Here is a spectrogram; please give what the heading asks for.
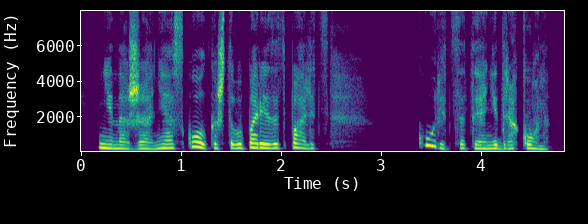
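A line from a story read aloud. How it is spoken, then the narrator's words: Cynical creaky inner voice. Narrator (Russian): Цинично проскрипела моя внутренняя язва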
